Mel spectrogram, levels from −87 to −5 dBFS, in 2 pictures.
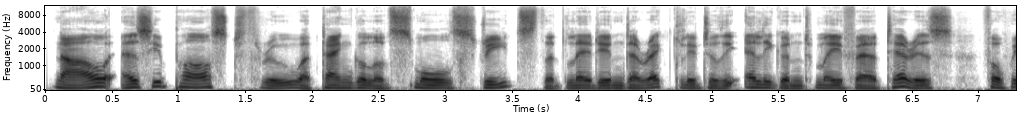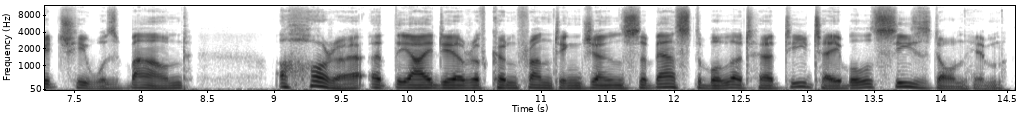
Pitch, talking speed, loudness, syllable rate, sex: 110 Hz, 160 wpm, -19 LUFS, 4.4 syllables/s, male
